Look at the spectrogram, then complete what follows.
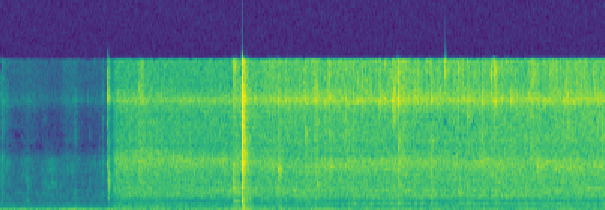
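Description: A steady low machine hum with several fixed tones. About a second and a half in, a steady hiss starts abruptly and keeps going, and a single sharp knock sounds about three seconds in.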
